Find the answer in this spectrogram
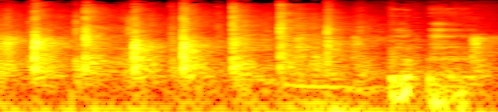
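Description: Hands clapping in applause, with distinct, evenly spaced claps about four a second.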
